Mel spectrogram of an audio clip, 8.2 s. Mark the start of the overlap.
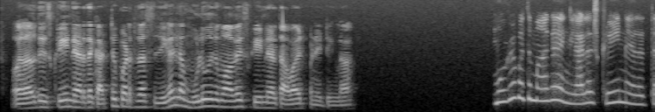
none

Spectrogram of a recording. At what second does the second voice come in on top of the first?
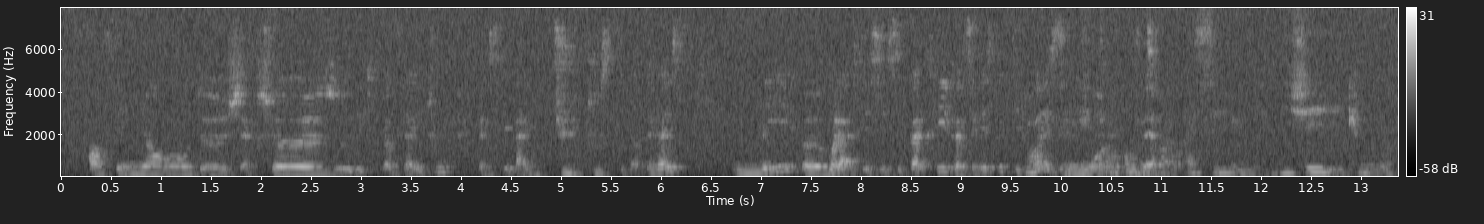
9.6 s

